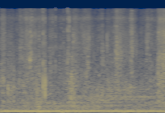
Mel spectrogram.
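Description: Faint footsteps through grass over a steady low rumble.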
